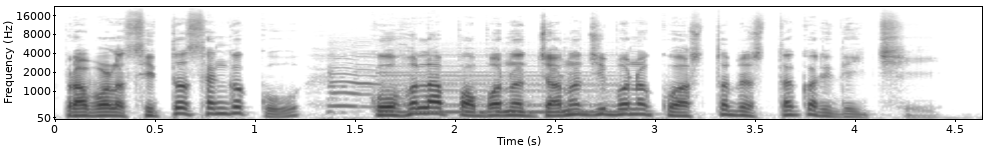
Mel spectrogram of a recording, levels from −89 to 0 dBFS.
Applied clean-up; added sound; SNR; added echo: none; Wind instrument, woodwind instrument; 13 dB; none.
